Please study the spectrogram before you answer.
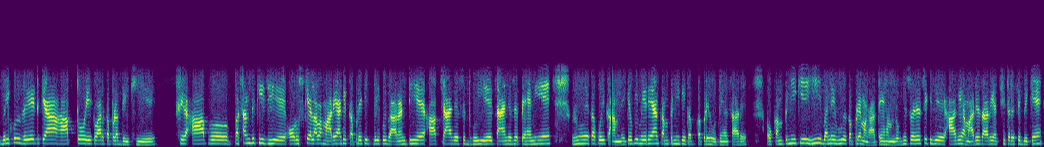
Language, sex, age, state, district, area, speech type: Hindi, female, 60+, Madhya Pradesh, Gwalior, urban, conversation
